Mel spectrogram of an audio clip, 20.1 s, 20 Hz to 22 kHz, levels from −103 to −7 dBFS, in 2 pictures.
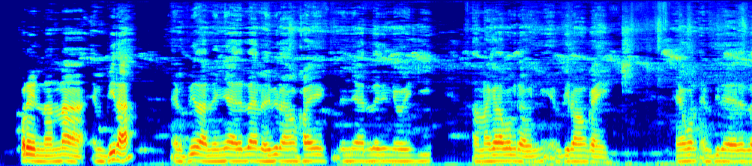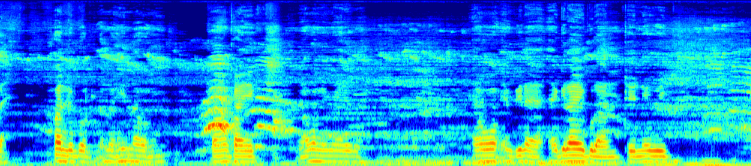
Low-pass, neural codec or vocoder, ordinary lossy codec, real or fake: none; none; none; real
